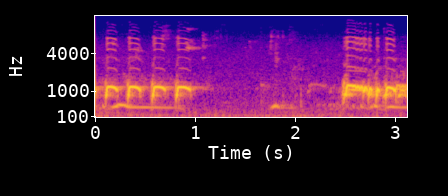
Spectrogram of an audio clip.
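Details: Local perkutut, the Zebra dove: four evenly spaced loud coo notes, a lower softer note in a short gap, then a loud quick burst of bubbling coos.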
